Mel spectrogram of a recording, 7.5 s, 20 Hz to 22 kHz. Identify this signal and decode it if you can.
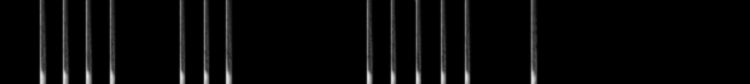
Tap code, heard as knocks on a wall, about 4 knocks a second. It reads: SV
